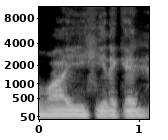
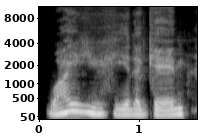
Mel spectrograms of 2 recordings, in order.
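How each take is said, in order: First: Softer, quicker, under-the-breath question; quiet exasperation. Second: Slow, stretched-out exasperated question; drawn-out exasperation. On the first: Instructor eyeing the trainee's companion, quietly exasperated. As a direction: drop the volume in weary disbelief. Second take, retold to the trainee. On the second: Instructor greets trainee's second visit, slowly exasperated. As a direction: drag out each word at a repeat visitor. First take of retold repeat question. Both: Retold or imitated.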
